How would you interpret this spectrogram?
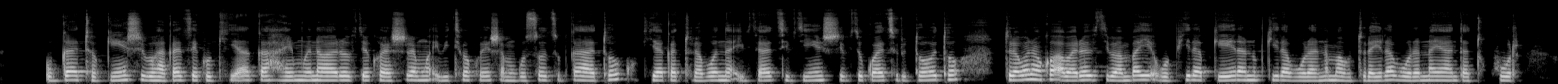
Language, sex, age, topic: Rundi, female, 18-24, agriculture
